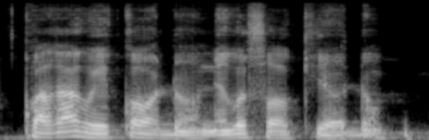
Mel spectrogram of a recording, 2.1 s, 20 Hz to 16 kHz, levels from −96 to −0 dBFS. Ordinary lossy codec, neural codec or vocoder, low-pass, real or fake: none; codec, 44.1 kHz, 3.4 kbps, Pupu-Codec; 14.4 kHz; fake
